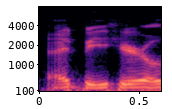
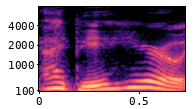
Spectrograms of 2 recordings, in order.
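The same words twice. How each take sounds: First: It sounds rueful, as if undeserved. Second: It sounds proud and pleased with itself.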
